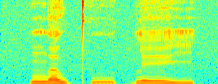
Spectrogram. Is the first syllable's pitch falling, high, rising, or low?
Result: high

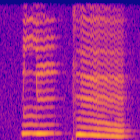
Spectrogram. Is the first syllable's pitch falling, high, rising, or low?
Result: high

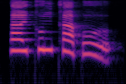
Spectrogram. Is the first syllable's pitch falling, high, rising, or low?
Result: high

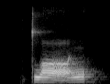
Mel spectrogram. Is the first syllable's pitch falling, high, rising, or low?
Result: low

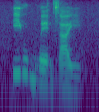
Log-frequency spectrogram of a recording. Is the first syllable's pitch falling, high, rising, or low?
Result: falling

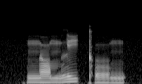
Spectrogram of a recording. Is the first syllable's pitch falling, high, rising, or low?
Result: low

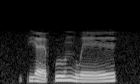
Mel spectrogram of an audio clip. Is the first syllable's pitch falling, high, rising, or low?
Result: low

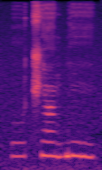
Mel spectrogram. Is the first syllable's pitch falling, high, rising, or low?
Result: low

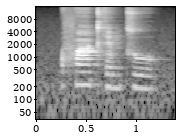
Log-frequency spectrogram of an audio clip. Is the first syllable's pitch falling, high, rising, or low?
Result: high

